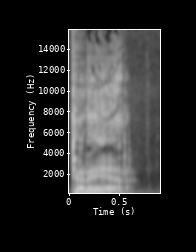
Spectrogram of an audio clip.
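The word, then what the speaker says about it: Tarrare: Today I'm going to tell you about Terrere. Terrere. Terrere. It's a French word. I'm trying to pronounce it authentically.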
